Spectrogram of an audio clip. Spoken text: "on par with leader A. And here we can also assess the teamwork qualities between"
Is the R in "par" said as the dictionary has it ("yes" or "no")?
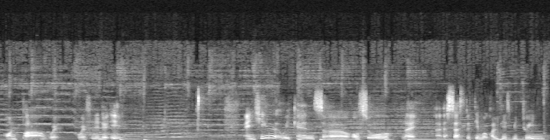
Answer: no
